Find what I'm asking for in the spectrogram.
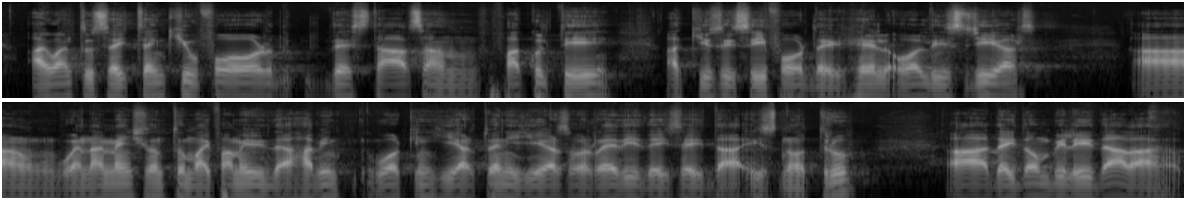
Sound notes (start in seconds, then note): none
